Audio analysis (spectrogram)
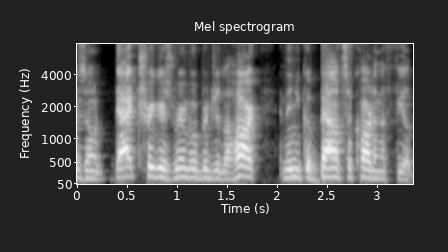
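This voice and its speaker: A high-pitched man with a Brooklyn accent is heard in a dry, close sound with no echo, on a very clean recording over a silent background. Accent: New York (Brooklyn). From Brooklyn, New York. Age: 30s. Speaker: gaming streamer. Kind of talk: casual commentary. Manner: halting, many fillers.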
